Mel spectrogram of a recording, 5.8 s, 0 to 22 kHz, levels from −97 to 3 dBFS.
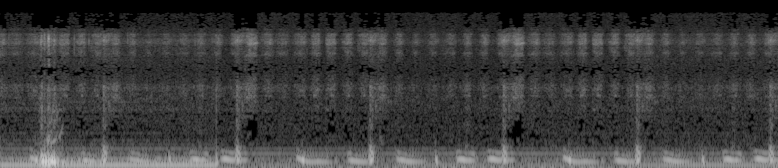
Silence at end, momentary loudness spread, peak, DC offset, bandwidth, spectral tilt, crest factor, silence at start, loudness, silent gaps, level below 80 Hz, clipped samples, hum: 0 s; 12 LU; -10 dBFS; 0.2%; 17 kHz; -5 dB/octave; 24 dB; 0 s; -35 LUFS; none; -40 dBFS; under 0.1%; none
